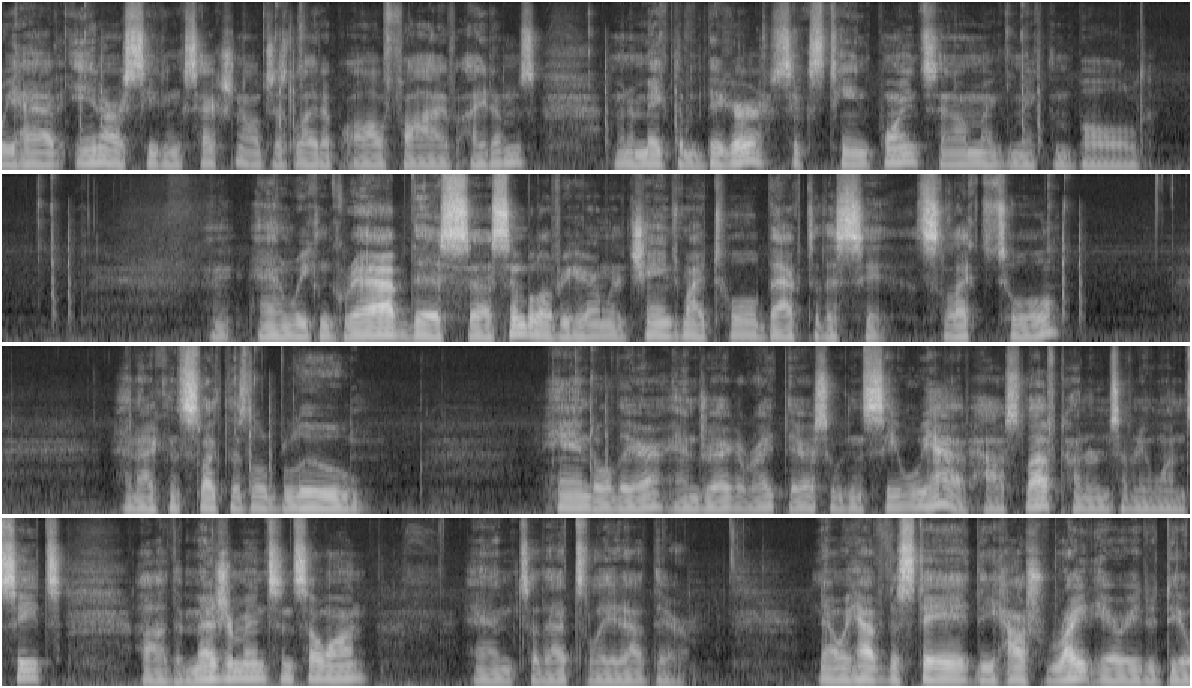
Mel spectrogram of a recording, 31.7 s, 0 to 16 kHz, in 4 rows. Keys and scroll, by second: 4.8-5.7 typing.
